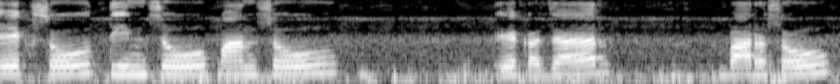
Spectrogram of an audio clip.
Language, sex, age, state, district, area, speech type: Nepali, female, 45-60, West Bengal, Darjeeling, rural, spontaneous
